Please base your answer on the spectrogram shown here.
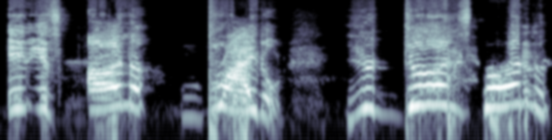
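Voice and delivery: high, loud, drawn-out disbelief; outraged shouting. Real, not acted. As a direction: yell it like you've been wronged. Outraged rant over the script.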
